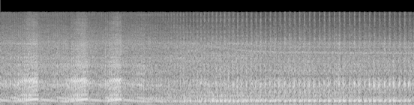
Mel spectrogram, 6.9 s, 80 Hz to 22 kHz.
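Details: First start of a freshly built 2054 flat-four, carburettors barely adjusted, no final exhaust fitted: three quick throttle blips, then a loud, raspy but steady idle through an open pipe; fresh engine running evenly.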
